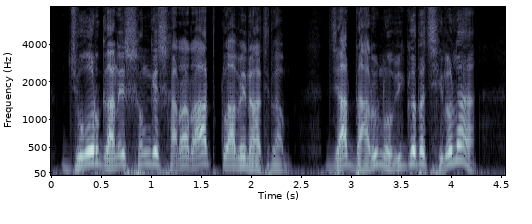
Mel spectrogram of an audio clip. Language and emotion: Bengali, happy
